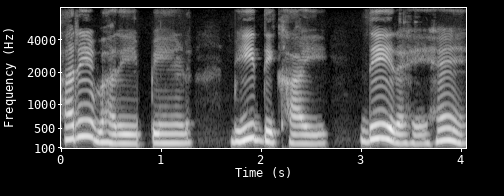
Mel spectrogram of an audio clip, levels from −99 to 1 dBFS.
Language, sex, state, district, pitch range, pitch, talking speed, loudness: Hindi, female, Bihar, West Champaran, 185-245 Hz, 215 Hz, 120 wpm, -16 LUFS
